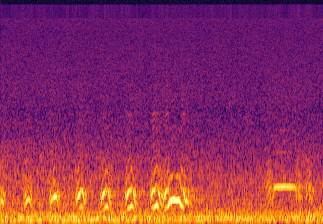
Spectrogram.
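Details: Group of four to eight or more wild Barred Owls calling and caterwauling at night during a walk: rapid series of arched, rising-falling hoots about three per second, then a single steady drawn-out note.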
